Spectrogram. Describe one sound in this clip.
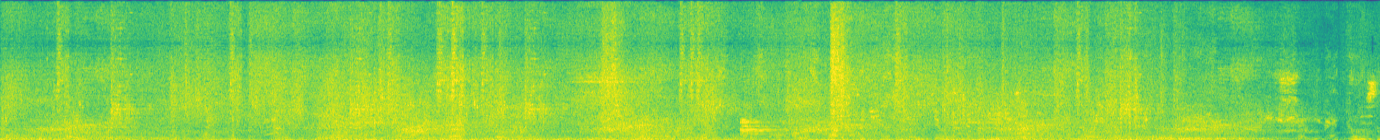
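Weapons clash and strike in combat.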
